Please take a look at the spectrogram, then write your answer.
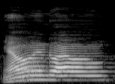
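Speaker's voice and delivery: high, loud mock meow; imitated animal cry. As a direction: call out a drawn-out animal noise.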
